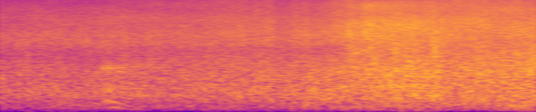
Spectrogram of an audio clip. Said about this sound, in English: Oh, I like just moved my camera and the water was like shh. I think there's a set coming through at the moment.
